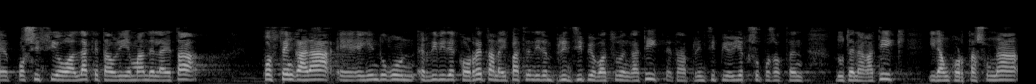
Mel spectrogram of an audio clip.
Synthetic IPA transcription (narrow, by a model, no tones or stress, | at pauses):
po̞sisio̞ald̪ake̞t̪ao̞ɾie̞mand̪e̞lae̞t̪a | po̞st̪e̞ŋɡaɾaeɣ̞ind̪uɣ̞une̞ɾðiβ̞ið̞e̞ko̞oːre̞t̪anajpat͡se̞nd̪iɾe̞mpɾint͡sipio̞β̞at͡sue̞ŋɡat̪ike̞t̪apɾint͡sipioje̞ksupo̞sat͡se̞n | d̪ut̪e̞naɣ̞at̪ik | iɾawŋko̞ɾt̪asuna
